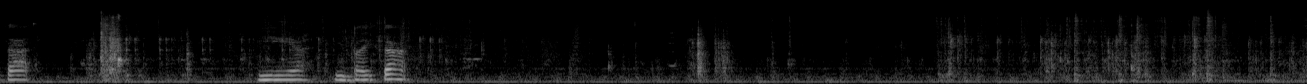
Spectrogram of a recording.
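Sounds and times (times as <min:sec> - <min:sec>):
plastic toy clicking and rattling: 0:09.4 - 0:13.0.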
